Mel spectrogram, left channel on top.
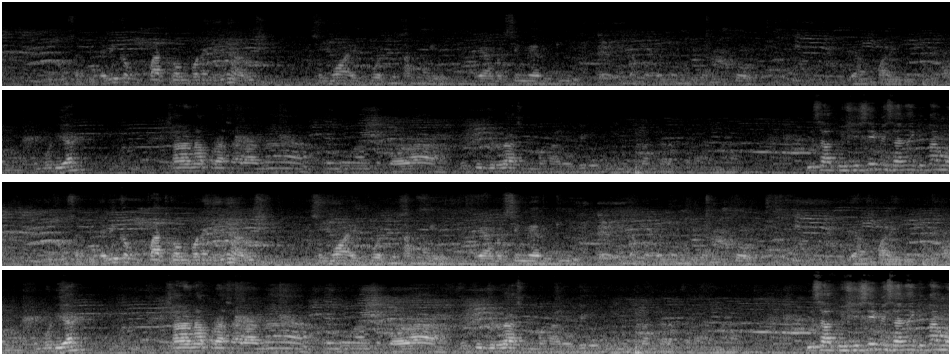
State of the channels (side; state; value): left; quieter; 10.6 dB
